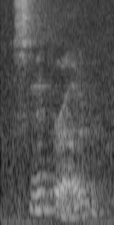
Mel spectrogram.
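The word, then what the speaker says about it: Snipe Road: own benefit for example snip road which is how they pronounce snipe because I was informed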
